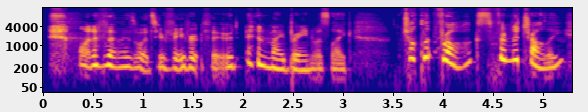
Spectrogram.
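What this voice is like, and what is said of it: Usual voice. Nothing is said of it.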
